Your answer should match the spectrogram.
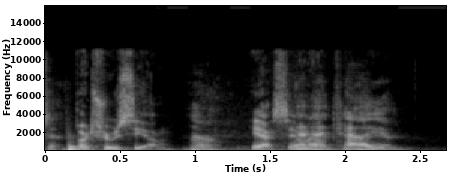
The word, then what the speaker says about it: Butruccio: how do you pronounce it? Butruccio.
